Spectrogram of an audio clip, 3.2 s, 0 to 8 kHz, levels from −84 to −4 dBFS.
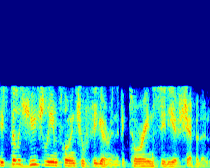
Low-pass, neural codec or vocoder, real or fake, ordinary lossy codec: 7.2 kHz; none; real; AAC, 16 kbps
